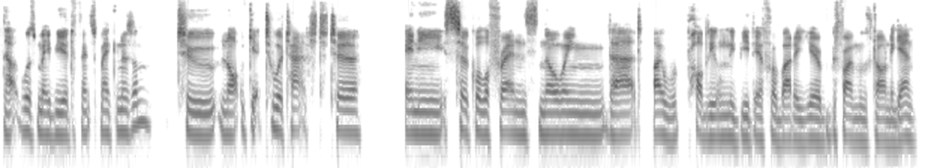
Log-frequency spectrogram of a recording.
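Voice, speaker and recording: A man from Malaysia speaks at a mid pitch as a podcast guest. He is reflective and often restarts his sentences, and the recording is close and dry with no room sound. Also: little pitch movement, fairly quick, no room sound. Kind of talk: casual interview talk.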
